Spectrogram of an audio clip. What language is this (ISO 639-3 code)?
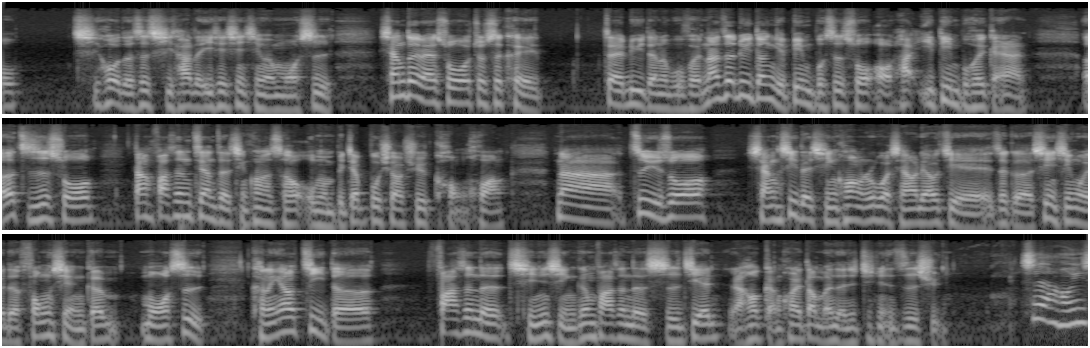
zho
